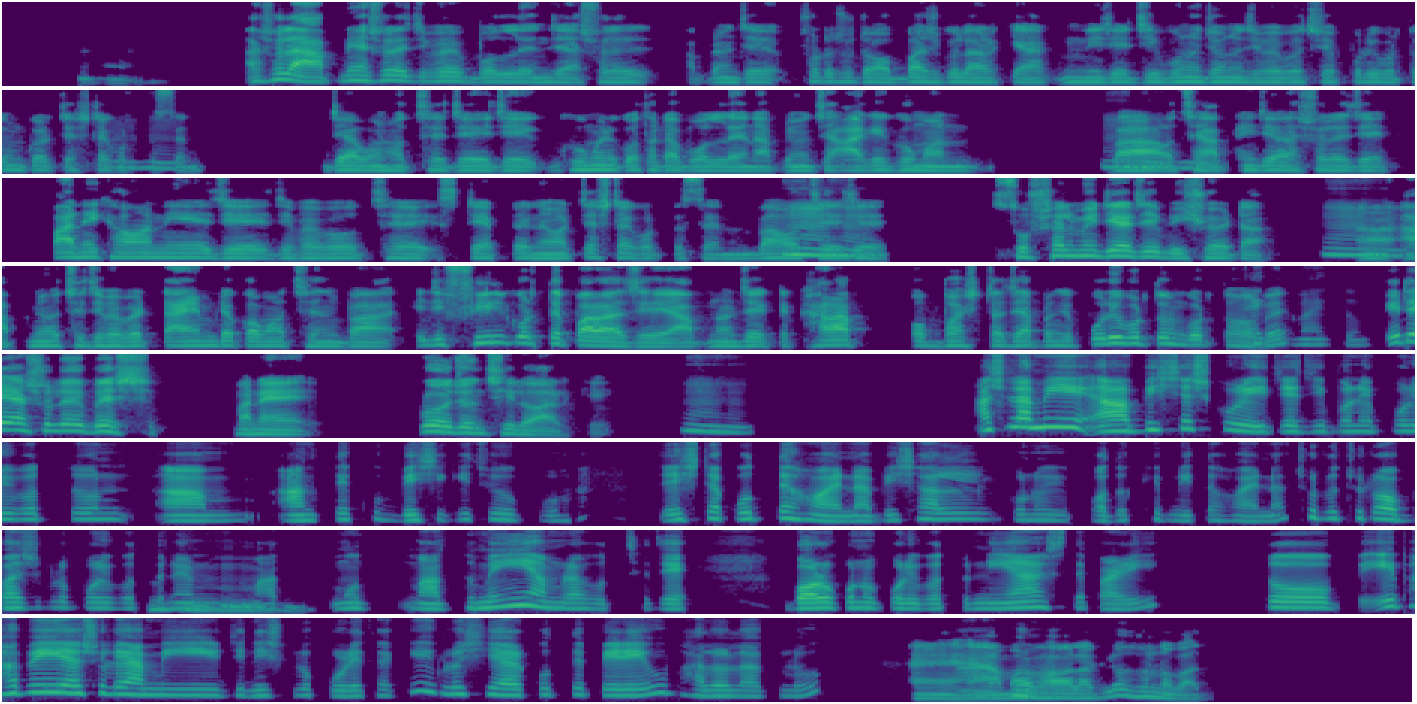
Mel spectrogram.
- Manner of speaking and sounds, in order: horn
- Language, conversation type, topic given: Bengali, podcast, কোন ছোট অভ্যাস বদলে তুমি বড় পরিবর্তন এনেছ?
